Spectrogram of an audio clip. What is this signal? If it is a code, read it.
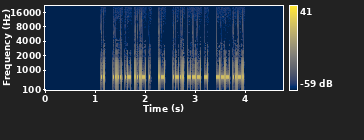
Morse code, heard as a keyed tone, about 50 wpm, 700 Hz. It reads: I HAVE A LOT OF
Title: Sets of 5 Words 50wpm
